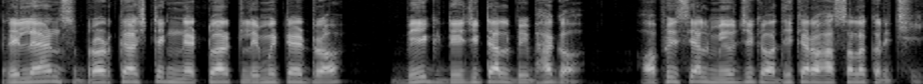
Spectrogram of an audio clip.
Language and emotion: Odia, neutral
